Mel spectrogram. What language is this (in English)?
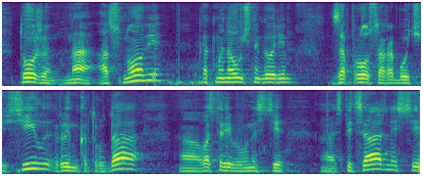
Kazakh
